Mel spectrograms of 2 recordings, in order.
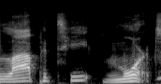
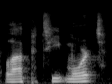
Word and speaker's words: La Petite Mort: Is that La Petite Mort? – Yeah, it depends on how, like, American you want to say it or if you want to go, like, full French.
